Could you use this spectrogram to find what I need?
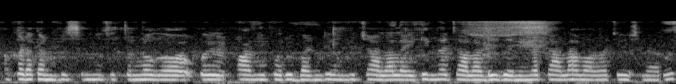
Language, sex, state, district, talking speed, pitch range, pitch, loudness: Telugu, female, Andhra Pradesh, Sri Satya Sai, 175 wpm, 215-225 Hz, 220 Hz, -15 LUFS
